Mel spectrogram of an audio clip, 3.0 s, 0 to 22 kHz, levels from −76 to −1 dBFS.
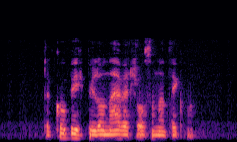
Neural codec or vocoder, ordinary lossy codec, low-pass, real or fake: none; none; 7.2 kHz; real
